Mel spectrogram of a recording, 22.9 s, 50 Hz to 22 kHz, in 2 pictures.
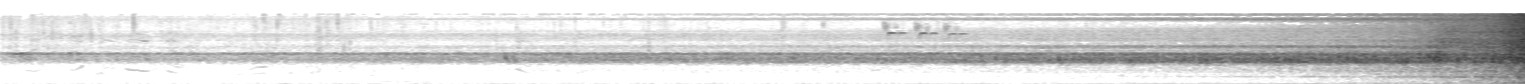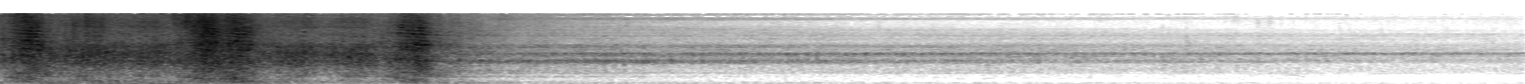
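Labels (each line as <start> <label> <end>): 0.0 A train is approaching at very high speed. 10.8
10.8 A train passes by at very high speed. 15.3
15.2 A train is departing at high speed. 22.9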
